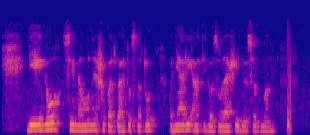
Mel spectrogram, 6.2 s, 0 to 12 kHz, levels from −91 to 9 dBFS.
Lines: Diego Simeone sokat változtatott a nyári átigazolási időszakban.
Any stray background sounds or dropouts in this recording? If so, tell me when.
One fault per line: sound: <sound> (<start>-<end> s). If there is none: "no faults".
sound: whoosh (5.7-5.9 s)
